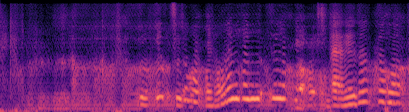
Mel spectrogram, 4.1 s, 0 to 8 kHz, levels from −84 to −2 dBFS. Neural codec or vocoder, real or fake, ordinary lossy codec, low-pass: codec, 16 kHz, 0.5 kbps, FreqCodec, smaller model; fake; none; 7.2 kHz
